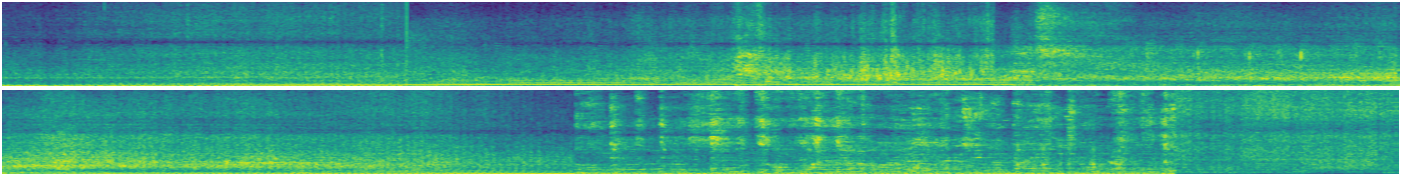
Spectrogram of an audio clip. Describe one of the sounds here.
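A car engine roars and revs hard as it speeds past.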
